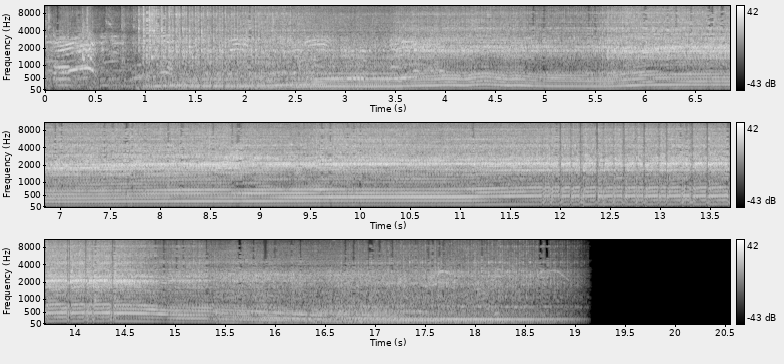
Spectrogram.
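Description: Portable fire-pump engine running at high revs under load as it drives water to the hoses: the pitch climbs in steps over the first few seconds, holds high and steady, then falls back to lower revs. The sound cuts off suddenly near the end.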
